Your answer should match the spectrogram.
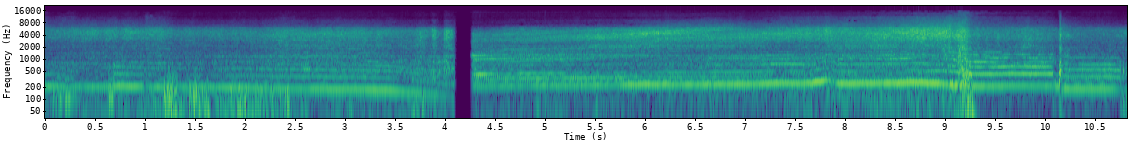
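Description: Rally car engines at high revs on a gravel stage. The first car's note falls away as it drives off, then cuts off suddenly about four seconds in. Another car's engine then holds a steady note and passes close near the end, with a sharp drop in pitch.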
